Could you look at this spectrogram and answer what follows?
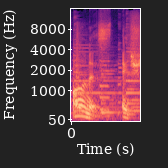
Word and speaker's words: honest: 念成 honor，它是 honor，诚实 honest。H 就是不发音，然后它的发音会是怎么发呢？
